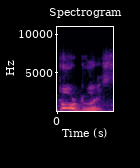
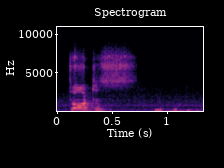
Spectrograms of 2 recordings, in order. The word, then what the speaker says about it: tortoise: Now pronunciation for this what we normally hear is tortoise but it is not tortoise. It is tortoise. Taught us as if he taught us mathematics, he taught us physics, he taught us English.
